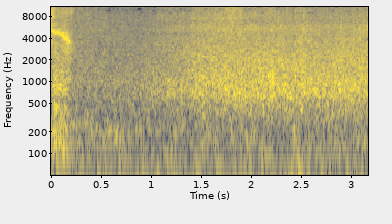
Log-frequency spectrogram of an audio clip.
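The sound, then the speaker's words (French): Sea waves surge and swell, a broad rushing wash of water that grows steadily louder over a few seconds, with a brief bright hiss at the very start and no voices. “L'eau rentre en ébullition entre les deux bateaux. La mer commence à faire des vagues alors qu'elle était calme.”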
